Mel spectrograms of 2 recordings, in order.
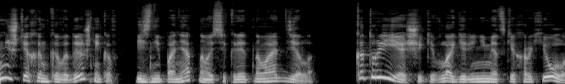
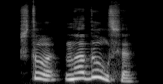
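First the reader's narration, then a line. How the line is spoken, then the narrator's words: Woman chuckling. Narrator (Russian): хохотнула снайперша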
